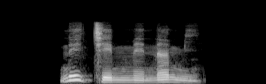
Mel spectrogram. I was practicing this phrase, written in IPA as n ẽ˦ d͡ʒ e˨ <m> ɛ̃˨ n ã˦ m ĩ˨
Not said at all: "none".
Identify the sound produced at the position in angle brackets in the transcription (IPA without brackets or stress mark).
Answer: m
